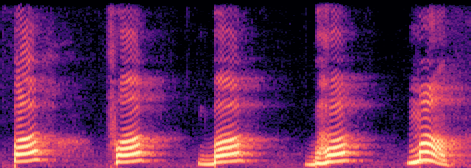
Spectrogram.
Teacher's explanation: आपने देखा ओष्ठों का आपस में स्पर्श करना, और इसीलिए इनका जो उच्चारण स्थान है वो रहेगा ओष्ठ है। अब आप इन पांचों जो वर्ग हैं जिसमें हमने देखा कि कहीं ना कहीं जो स्पर्श होकर जो आपके उच्चारण हैं वो आपके उच्चारित हो रहे हैं, तो इसलिए इन्हें स्पर्श व्यंजन कहते हैं।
